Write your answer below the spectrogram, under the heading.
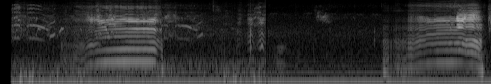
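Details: On a farm, a goat gives two long, wavering bleats, each rising then falling, separated by a short pause.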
